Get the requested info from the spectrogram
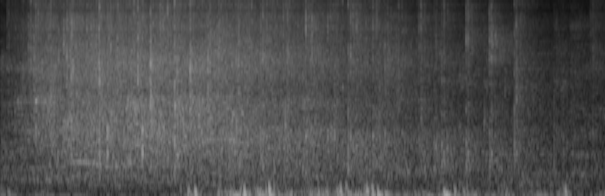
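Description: Audience applauding, a dense patter of many hands clapping that thins and dies away over the last two seconds or so.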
